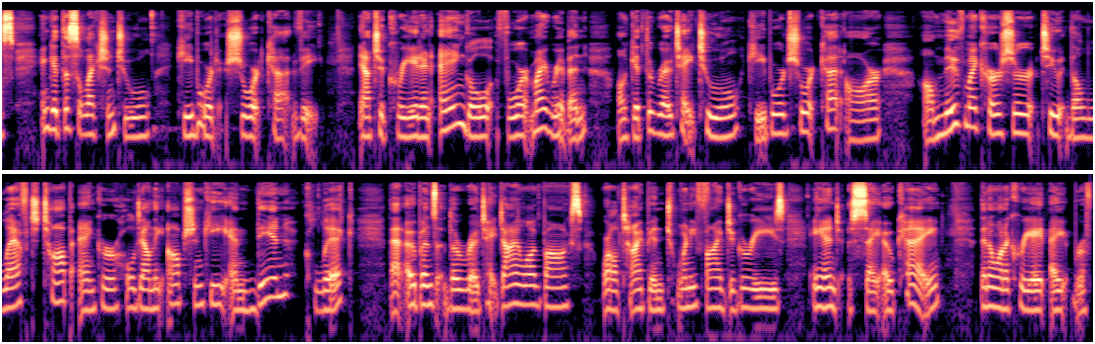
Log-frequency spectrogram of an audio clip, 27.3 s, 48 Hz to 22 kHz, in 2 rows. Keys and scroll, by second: 0.4 v, 7.6 r.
